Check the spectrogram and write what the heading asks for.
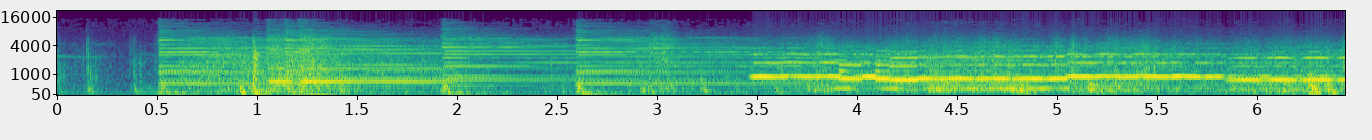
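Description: Background music of a television drama's score, coming in about half a second in with a few struck notes and then carrying a held melody line.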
